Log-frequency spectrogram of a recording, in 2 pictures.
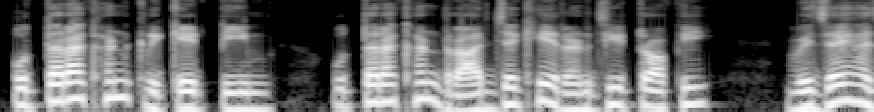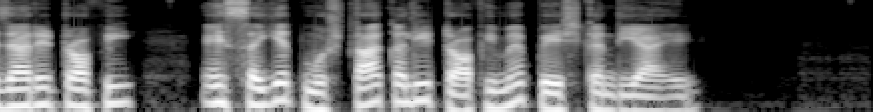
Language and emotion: Sindhi, neutral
